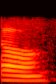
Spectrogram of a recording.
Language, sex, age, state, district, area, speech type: Bodo, female, 45-60, Assam, Udalguri, rural, conversation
